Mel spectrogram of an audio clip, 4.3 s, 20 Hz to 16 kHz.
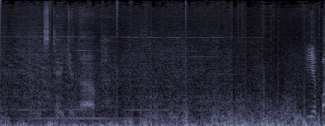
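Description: An FMS Pitts V2 1400mm RC biplane flies in gusty wind, its motor a faint buzz almost buried under loud, rumbling wind buffeting the microphone throughout.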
